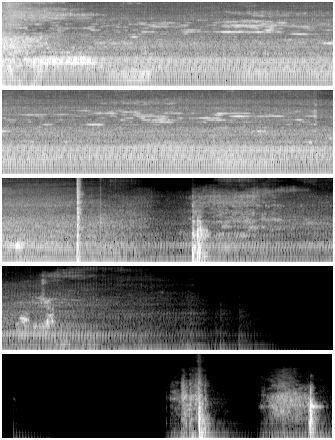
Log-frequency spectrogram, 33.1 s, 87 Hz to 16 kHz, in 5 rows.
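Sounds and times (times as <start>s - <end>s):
saw blade cutting log: 0.0s - 15.7s
sawmill engine running: 0.0s - 23.6s
knock: 17.1s - 17.4s.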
